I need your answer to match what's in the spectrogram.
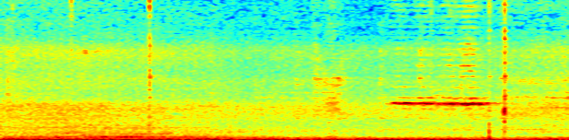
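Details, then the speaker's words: Maruti Suzuki Baleno petrol AC compressor running: steady drone with a faint light whirring noise from the compressor; customer kept using it, and black sludge later built up in the system. "Friends, ఇందులో కంప్రెసర్లో లైట్గా sound వస్తుంది. Customer issue అనమాట."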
